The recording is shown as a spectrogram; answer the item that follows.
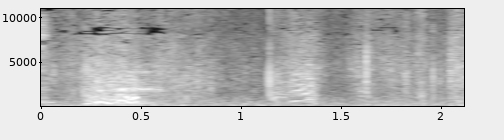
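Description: Faint rustle of clothing as hands handle the pocket of athletic shorts, with a few soft scrapes of fabric.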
